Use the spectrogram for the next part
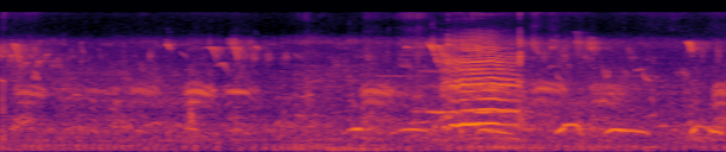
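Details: Several lambs calling for their mother while foraging together: overlapping wavering bleats from a flock, one loud quavering bleat near the middle standing out above softer ones, over a steady hiss of background noise.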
